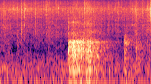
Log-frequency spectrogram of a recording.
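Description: Green peas hitting hot cooking oil with garlic in a pan, a steady soft sizzle that swells louder partway through as the peas go in, continuing as a close frying crackle with no talking.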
